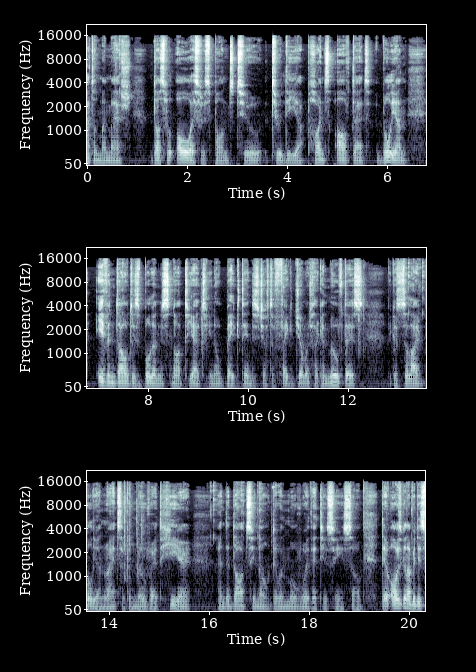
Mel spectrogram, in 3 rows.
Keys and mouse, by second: 0.6 click, 7.4 click, 7.6 Tab, 9.0 Tab, 10.5 shift+drag, 11.2 click, 12.1 q, 13.4 click, 14.2 g, 14.5 y, 15.1 click, 15.9 click, 16.5 click, 19.9 shift+click.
